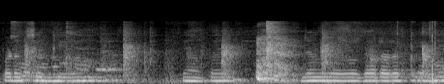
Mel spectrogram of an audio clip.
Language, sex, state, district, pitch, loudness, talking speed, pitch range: Hindi, female, Haryana, Jhajjar, 170 Hz, -19 LUFS, 80 wpm, 170-175 Hz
